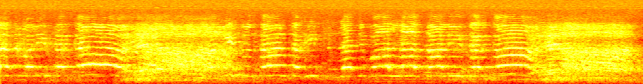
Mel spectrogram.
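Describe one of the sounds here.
A man chants in a melodic voice through a microphone.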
